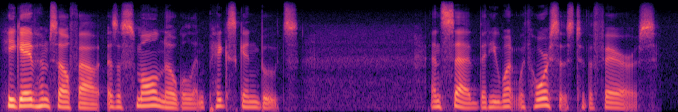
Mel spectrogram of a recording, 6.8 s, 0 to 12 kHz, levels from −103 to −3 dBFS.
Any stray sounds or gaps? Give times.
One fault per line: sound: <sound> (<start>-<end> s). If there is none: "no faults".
no faults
